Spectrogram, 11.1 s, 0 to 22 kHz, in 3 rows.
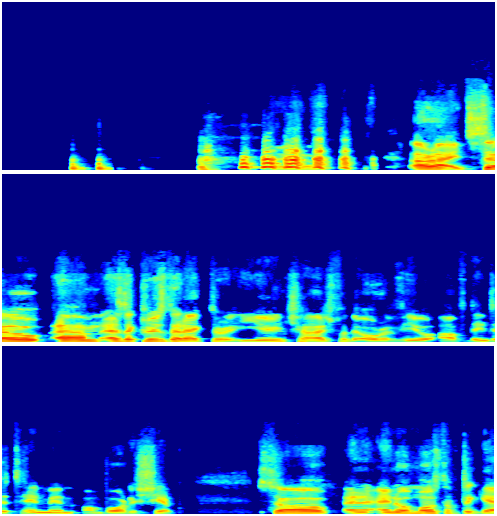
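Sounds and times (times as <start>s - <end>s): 
knocking on a tabletop: 0.5s - 0.8s
laughter: 1.5s - 2.8s
speech: 1.5s - 11.0s.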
